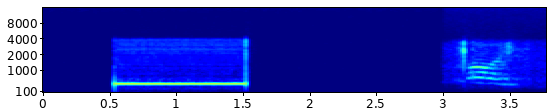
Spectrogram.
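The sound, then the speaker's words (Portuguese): A single steady, mid-pitched telephone ringback tone sounds for about one second while a call is being placed, followed by silence and then a brief voice at the end. “Eu vou ligar agora pra Cida”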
